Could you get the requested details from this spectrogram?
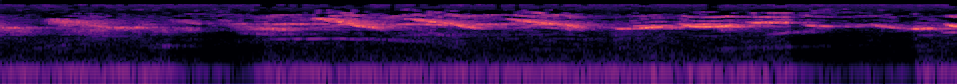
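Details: Sumatran leafbird lure song for prompting quiet birds to sing, heard as short, fairly soft whistled and chattering phrases sliding up and down over a steady low hum.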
